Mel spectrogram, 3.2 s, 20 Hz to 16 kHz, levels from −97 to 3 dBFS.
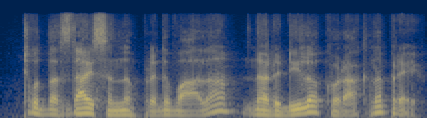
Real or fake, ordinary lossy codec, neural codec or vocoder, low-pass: fake; none; codec, 16 kHz in and 24 kHz out, 0.8 kbps, FocalCodec, streaming, 65536 codes; 10.8 kHz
